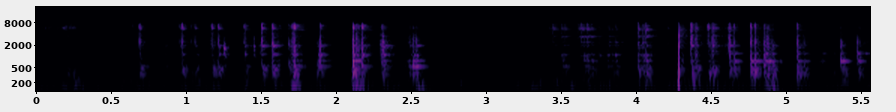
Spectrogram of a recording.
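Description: Long nails scratch the engraved lid of a small, hollow engraved brass box with a ring handle. The result is a quiet run of quick, bright, dry scratching bursts, then a brief pause, then a second run, with each stroke dying away almost instantly.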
